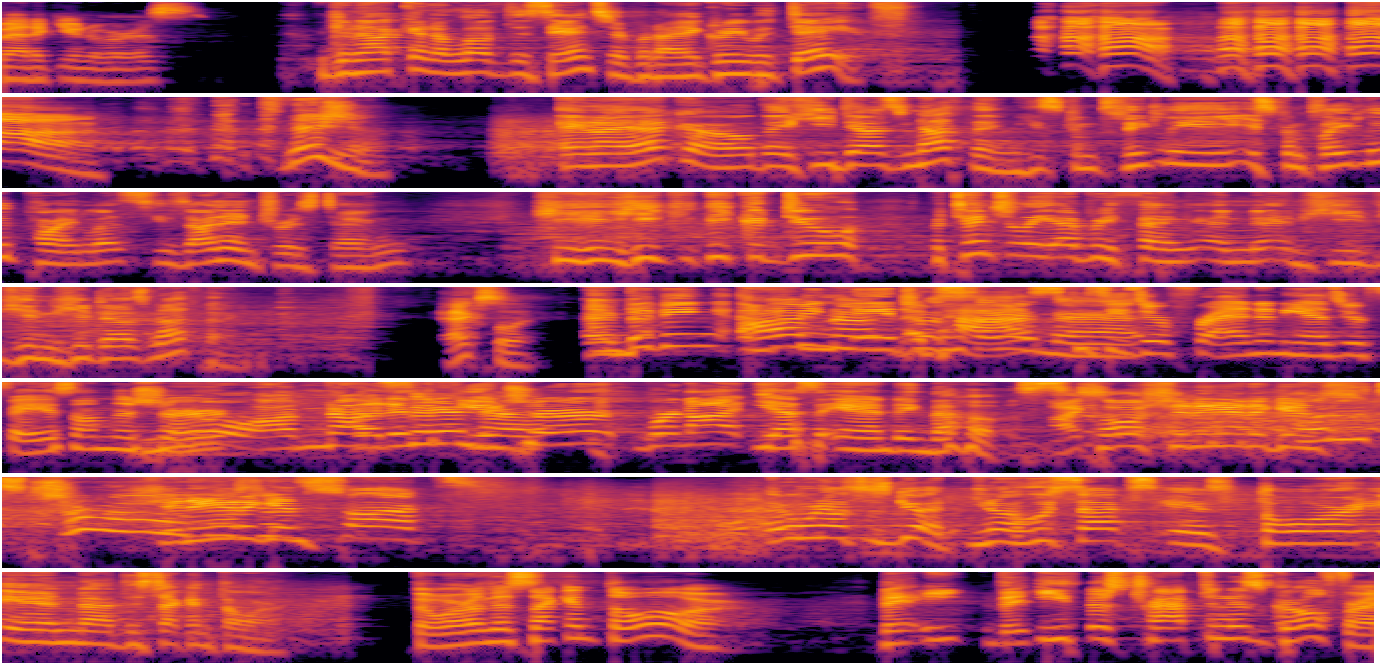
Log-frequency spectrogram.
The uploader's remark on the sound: Live from City Winery Grand Central!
